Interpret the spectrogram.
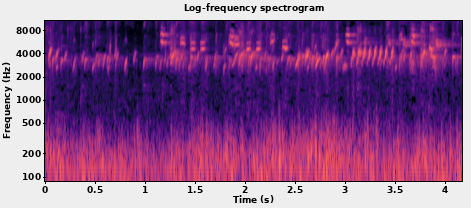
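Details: European goldfinch mating and readiness calls to encourage males to sing: rapid high twittering that builds into a fast, rattling trill of repeated notes near the end, with low rumbling noise throughout.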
